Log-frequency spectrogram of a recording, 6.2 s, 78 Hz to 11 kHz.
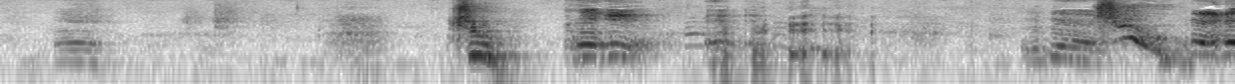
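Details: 7.5-month-old baby laughing at sneezes: sharp, ordinary sneezes mixed with the baby's laughter and some voices.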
